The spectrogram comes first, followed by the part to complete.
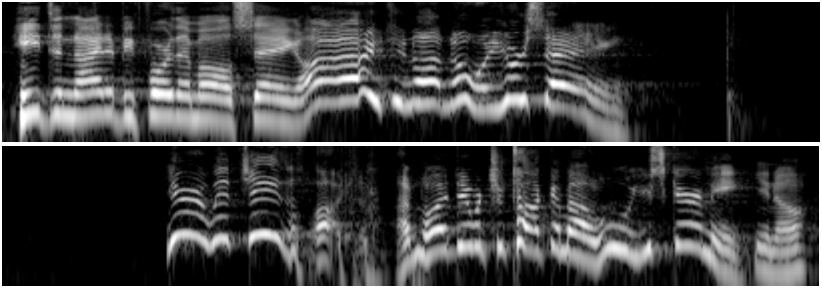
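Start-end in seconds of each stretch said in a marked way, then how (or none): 1.9-3.9 high, hammed-up panicky denial; Peter denying. 6.1-7.0 put-on very high falsetto girl's taunt; accusing girl in mock falsetto; servant girl voice. 7.0-9.7 high and fast, mock-frightened; scared Peter.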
